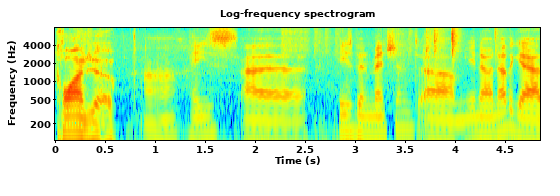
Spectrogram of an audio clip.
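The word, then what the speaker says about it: Kouandjio: I believe that's how it's pronounced. It's Kwanjo.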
